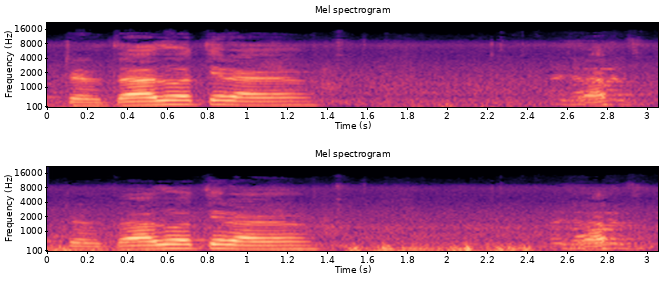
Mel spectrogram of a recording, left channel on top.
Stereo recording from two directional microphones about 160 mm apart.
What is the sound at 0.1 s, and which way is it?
Speech, 40° left (ahead or behind).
